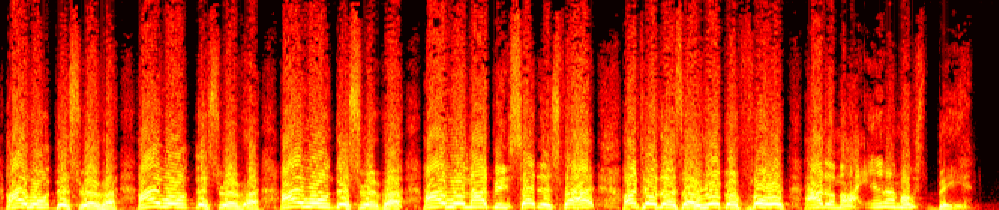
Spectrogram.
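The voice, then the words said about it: Shouting, exuberant preaching. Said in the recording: “I'm shouting”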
